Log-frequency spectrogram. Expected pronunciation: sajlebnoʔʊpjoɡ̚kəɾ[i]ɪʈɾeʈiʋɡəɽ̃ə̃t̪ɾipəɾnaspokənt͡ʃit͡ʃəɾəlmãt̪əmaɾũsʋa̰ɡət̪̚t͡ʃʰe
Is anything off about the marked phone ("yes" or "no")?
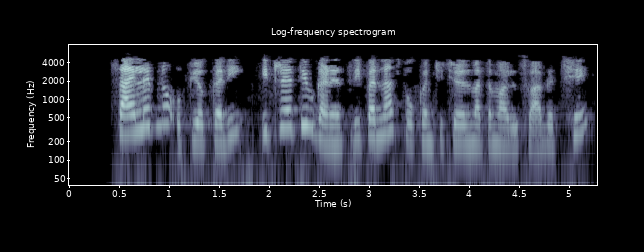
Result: no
